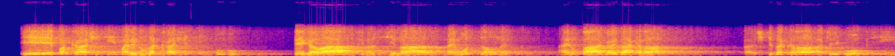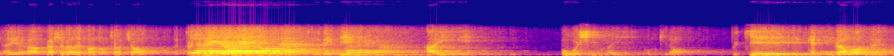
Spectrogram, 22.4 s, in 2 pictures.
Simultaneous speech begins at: 13.6 s

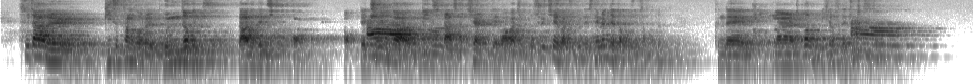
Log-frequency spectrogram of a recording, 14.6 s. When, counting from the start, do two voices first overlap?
5.5 s

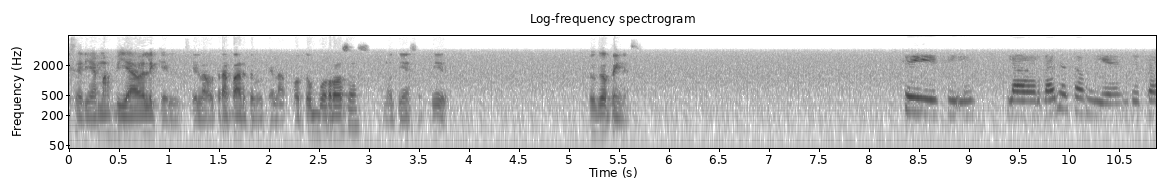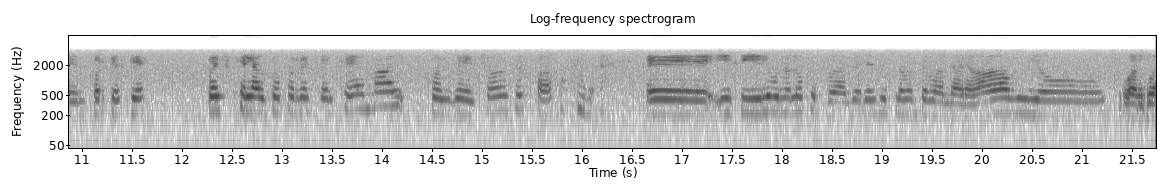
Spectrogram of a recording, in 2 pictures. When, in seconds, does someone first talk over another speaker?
none

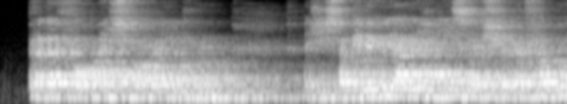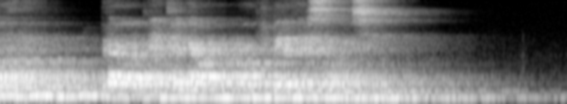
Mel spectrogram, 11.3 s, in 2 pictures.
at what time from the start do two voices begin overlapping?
none

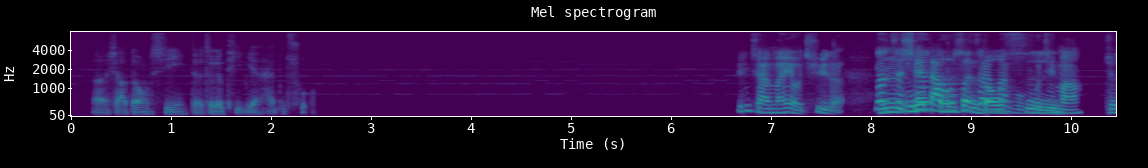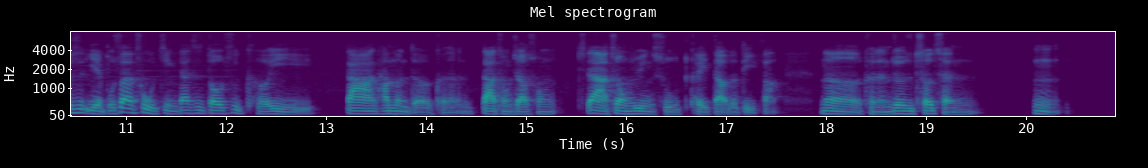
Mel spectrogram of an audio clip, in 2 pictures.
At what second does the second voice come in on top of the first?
8.1 s

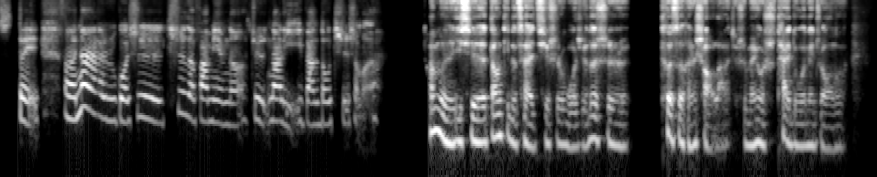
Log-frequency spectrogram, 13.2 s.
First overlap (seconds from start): none

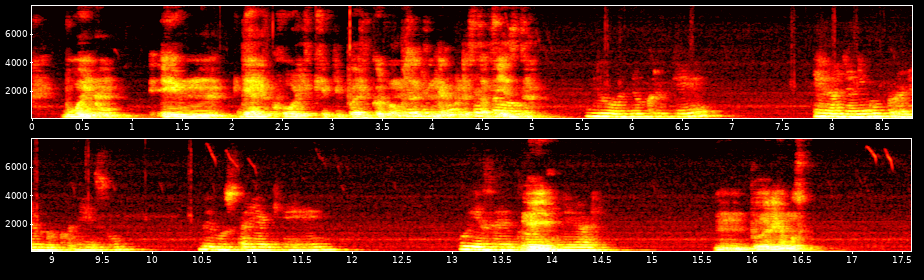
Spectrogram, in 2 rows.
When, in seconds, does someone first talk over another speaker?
3.7 s

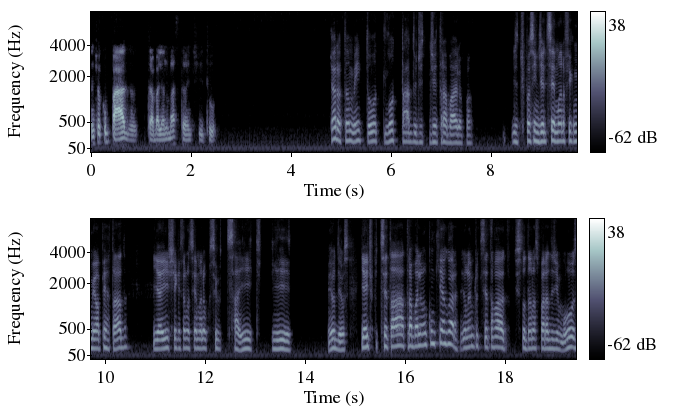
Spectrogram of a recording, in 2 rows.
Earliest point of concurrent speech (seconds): none

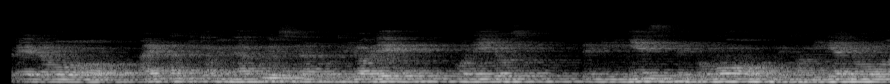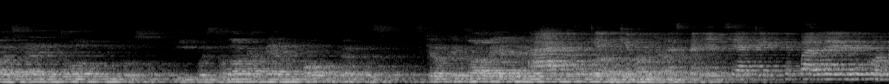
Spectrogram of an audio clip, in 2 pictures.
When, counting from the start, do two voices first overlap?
14.2 s

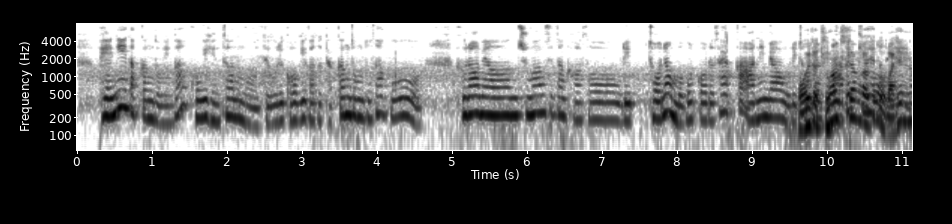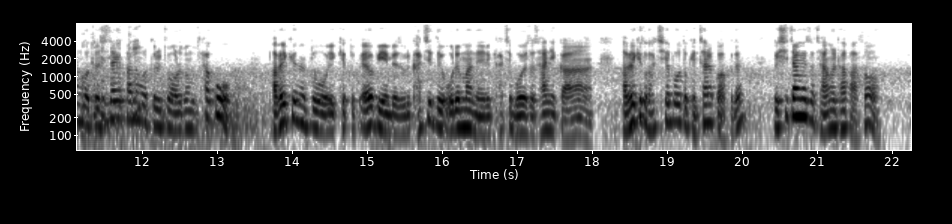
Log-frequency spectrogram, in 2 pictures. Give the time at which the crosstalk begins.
9.6 s

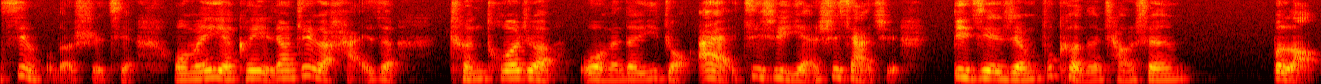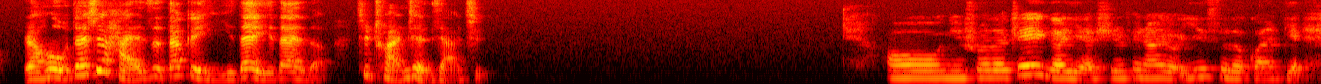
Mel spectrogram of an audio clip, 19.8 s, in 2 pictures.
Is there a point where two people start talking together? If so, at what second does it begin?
none

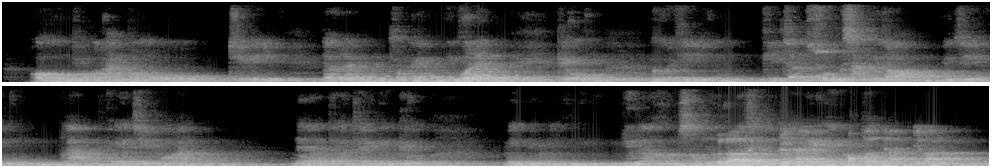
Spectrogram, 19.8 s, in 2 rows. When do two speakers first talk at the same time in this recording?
17.0 s

